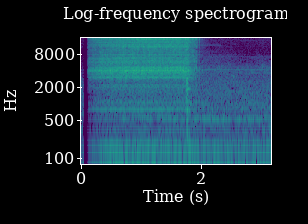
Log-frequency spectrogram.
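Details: 1999 Lexus GS 300 after brake booster master cylinder assembly replacement, ABS programming stage: low electric pump hum with fine buzz runs about two seconds then clicks off; booster pump cycling normally.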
